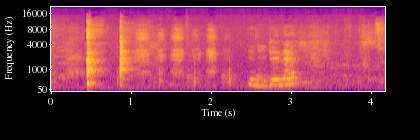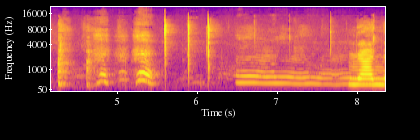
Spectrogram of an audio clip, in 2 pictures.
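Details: Sneezing in a playful scene with a baby cousin: several sharp sneeze-like bursts among playful voices and laughter in a small room.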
